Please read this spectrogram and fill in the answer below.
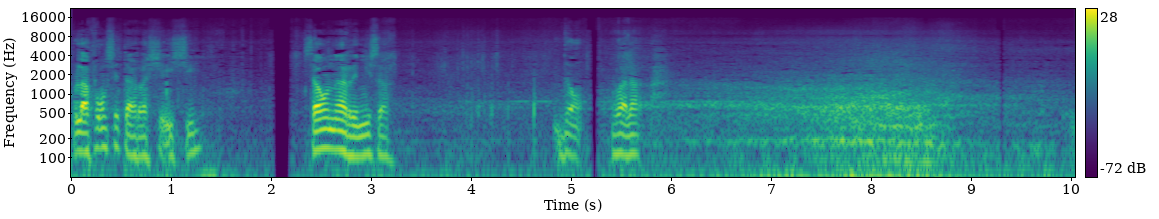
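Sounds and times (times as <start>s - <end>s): road vehicle passing by: 5.3s - 10.0s.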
